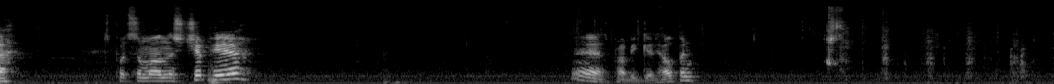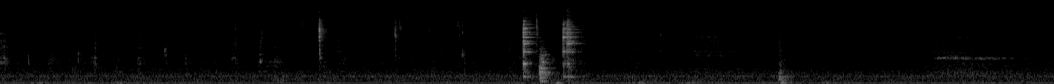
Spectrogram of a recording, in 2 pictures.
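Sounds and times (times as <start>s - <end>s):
faint chewing: 3.4s - 15.7s
crunching tortilla chip: 4.4s - 15.5s.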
